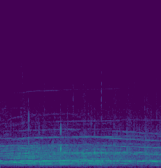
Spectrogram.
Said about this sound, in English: How many of you are cheering for the Patriots to win today?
